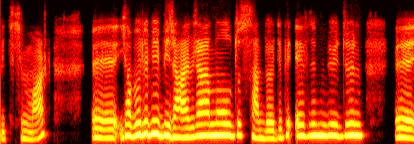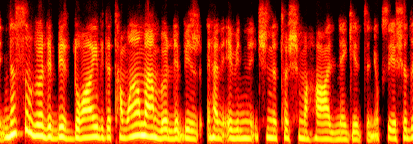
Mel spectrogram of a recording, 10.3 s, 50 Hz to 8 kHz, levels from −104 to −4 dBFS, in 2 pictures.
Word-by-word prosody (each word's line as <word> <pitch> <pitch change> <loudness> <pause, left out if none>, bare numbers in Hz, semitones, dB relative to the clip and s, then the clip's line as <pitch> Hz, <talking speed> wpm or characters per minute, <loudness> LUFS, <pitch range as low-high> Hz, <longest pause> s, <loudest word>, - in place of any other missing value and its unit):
bitkin 150 +1 -10
var. 240 +11 -4 0.6
Eee, 180 -2 -1
ya, 225 -1 +1
böyle, 245 +1 +4
bir 260 -3 +6
birer 195 -4 +3
birer 225 +3 +2
mi 235 +1 +4
oldu? 235 0 +2
Sen, 175 -7 -4
böyle, 165 +2 -4
bir 240 - -4
evde 225 0 0
mi 230 -1 +3
büyüdün? 230 +1 +1 0.4
Eee, 190 0 +1
nasıl, 270 +3 +4
böyle, 205 -5 +2
bir 185 -6 0
doğayı 190 +2 +2
bir 185 - -5
de 185 - -1
tamamen, 205 +1 +3
böyle 175 -1 -1
bir 170 -3 -4
hani, 180 -2 -1
evinin 170 0 -3
içinde 180 0 -5
taşıma 170 -3 -6
hâline 155 -2 -3
girdin? 150 0 -8
Yoksa 185 - -8
yaşadığın 175 +3 -5
190 Hz, 195 wpm, -22 LUFS, 175-225 Hz, 0.6 s, bir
